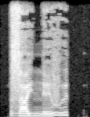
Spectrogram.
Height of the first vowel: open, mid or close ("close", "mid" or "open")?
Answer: open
